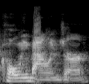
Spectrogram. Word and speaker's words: Colleen Ballinger: made about Colleen Ballinger we know that Colleen Ballinger is how it is pronounced so that's the one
